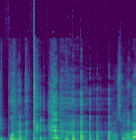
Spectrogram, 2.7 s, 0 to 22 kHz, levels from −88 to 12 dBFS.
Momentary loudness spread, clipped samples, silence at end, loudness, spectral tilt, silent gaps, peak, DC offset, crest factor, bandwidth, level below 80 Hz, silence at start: 10 LU; under 0.1%; 0 s; -20 LUFS; -4 dB/octave; none; -2 dBFS; under 0.1%; 18 dB; over 20 kHz; -60 dBFS; 0 s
